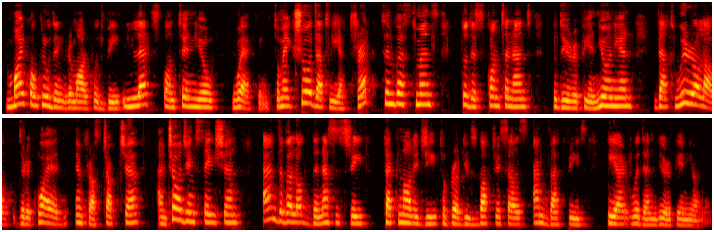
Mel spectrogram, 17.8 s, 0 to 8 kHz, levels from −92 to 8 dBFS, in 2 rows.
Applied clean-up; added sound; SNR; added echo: neural mask model DeepFilterNet 3.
